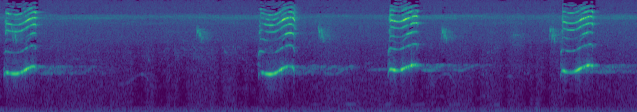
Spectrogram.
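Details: Summer calls of an Asian koel in green trees, four rising whistled notes with a slight upward swoop, repeated every one and a half to two seconds, faint distant chirps between them.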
